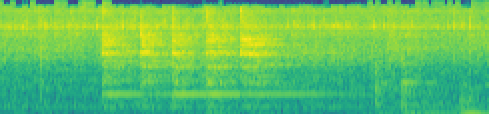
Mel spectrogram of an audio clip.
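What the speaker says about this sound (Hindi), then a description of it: "तो चलिए इसको अच्छे तरीके से फ्राई कर लेते हैं।" Aloo gobi, potato and cauliflower with turmeric, chili, garam masala and coriander, sizzles steadily in a pan, with a continuous broadband frying hiss and occasional stirring scrapes and clinks, fairly close and with no voices.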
